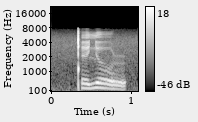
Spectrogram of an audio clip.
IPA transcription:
ǃ e lʲ ɤ ɹ

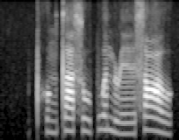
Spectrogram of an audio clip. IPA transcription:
pʰ ʊ˨˦ ŋ t̪ ä˦ s u˨˦ p w ə˥˨ n ɻ e˨˦ ɪ̯ s ɑ˥˨ ʊ̯

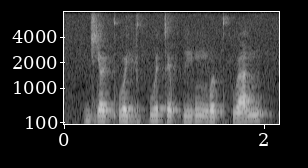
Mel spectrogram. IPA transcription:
d͡ʑ ɐ y̯ kʷʼ ɐ vʲ ɘ kʷ ɘ t ɘ p i ŋʷ ɘ kʷʰ a n

